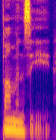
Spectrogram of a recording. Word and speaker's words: Bermondsey: now off post haste to his home in buray pronounced bumy to get dinner and tea together a hot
